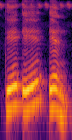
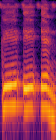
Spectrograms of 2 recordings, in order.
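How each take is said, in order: First: Slow spelling. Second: Said in the usual way. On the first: Shown as a demonstration. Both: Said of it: "कंग का".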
